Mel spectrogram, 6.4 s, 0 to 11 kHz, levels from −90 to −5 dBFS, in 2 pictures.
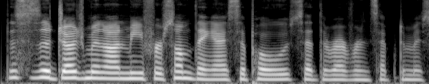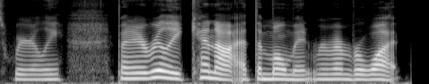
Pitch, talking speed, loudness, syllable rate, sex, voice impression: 205 Hz, 225 wpm, -18 LUFS, 7.1 syllables/s, female, very feminine, slightly young, slightly adult-like, thin, tensed, powerful, bright, hard, clear, very fluent, cute, slightly intellectual, refreshing, slightly sincere, slightly calm, friendly, reassuring, unique, slightly elegant, wild, slightly sweet, lively, strict, intense, slightly sharp, slightly light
